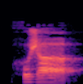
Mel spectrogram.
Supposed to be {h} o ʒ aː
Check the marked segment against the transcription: correct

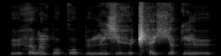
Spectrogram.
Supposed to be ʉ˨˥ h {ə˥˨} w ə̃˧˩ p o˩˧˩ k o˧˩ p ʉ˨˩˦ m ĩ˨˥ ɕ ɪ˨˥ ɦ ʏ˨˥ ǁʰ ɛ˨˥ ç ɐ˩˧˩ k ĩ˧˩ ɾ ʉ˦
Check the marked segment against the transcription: correct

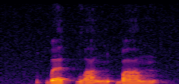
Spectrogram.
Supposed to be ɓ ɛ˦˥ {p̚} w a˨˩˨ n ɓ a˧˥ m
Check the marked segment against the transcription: incorrect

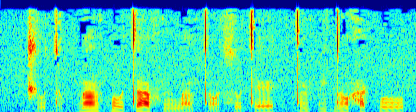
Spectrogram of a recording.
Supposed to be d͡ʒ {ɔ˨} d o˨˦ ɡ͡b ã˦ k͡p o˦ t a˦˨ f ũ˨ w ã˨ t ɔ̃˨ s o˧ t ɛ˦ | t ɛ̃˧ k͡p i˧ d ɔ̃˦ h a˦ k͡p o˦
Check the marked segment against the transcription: incorrect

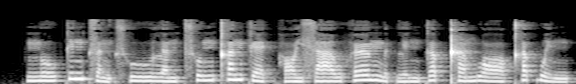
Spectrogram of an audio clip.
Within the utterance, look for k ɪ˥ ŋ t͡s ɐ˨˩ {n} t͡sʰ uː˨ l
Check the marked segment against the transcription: incorrect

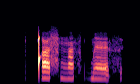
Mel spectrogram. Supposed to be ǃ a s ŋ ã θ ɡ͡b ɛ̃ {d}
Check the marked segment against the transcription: incorrect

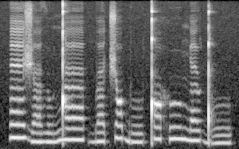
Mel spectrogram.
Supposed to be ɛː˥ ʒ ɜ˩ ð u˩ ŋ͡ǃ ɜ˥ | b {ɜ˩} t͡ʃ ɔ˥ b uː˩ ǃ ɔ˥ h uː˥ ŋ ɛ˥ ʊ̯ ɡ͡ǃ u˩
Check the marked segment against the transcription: correct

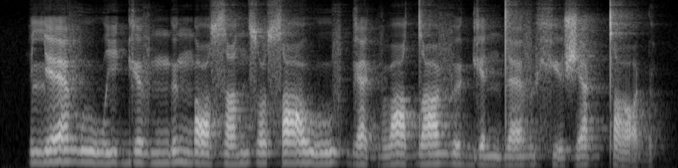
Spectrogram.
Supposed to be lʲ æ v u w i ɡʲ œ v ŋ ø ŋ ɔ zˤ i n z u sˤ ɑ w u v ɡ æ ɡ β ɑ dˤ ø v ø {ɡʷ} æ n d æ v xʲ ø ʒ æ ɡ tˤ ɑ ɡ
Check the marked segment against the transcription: incorrect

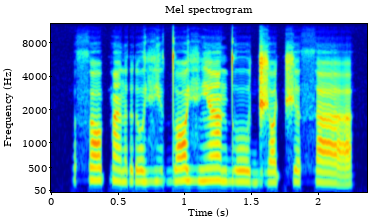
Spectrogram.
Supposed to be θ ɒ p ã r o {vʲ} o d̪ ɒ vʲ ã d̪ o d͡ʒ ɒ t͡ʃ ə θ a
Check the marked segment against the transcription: correct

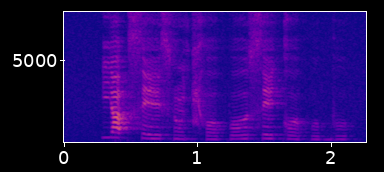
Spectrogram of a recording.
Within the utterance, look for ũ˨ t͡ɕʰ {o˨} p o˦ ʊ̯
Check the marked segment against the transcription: correct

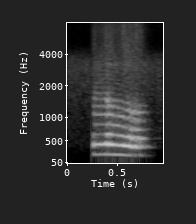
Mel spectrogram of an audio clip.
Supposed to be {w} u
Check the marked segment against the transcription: incorrect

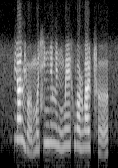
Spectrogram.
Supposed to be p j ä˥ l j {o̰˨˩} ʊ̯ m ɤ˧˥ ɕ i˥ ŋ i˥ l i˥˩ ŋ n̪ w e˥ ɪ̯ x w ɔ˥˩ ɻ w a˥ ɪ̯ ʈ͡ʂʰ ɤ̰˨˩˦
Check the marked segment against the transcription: correct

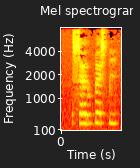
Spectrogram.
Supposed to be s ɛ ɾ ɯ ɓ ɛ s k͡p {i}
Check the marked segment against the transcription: correct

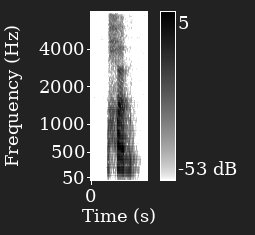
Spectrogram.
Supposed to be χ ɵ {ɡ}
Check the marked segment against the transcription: incorrect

